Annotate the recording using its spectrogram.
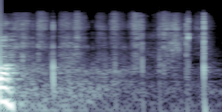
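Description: A small stack of Pokémon trading cards being handled and slid against each other in the hands: faint rustling of card stock with a few light clicks.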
